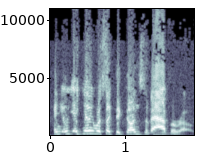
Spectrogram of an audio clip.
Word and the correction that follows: Navarone: Is that how you pronounce it? – Navarone. – Avarone, that's it. – No, Navarone.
